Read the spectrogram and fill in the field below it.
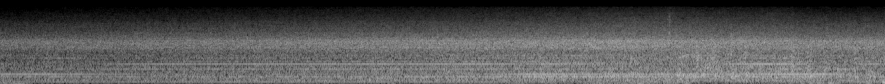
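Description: A Diehl No. 55 straight line rip saw runs at its highest feed speed, a smooth steady whine with broadband hiss and a low hum, close and continuous, with no voices.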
